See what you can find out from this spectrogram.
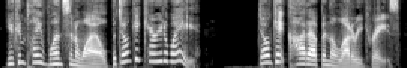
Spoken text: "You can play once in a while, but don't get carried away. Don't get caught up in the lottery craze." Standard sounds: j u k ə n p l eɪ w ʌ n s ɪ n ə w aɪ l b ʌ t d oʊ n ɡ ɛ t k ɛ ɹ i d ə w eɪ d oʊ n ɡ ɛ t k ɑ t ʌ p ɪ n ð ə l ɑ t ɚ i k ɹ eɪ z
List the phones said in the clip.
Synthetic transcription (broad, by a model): j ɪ k ə n p l eɪ w ʌ n s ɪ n ə w aɪ l b ʌ t d oʊ n ɡ ɛ t k ɛ ɹ i d ə w eɪ d oʊ n ɡ ɛ t k ɑ t ʌ p ɪ n ð ə l ɑ t ɚ i k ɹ eɪ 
